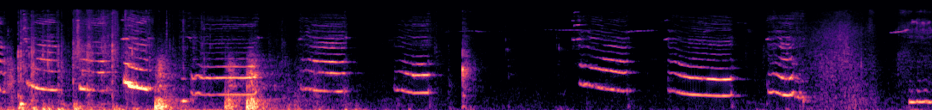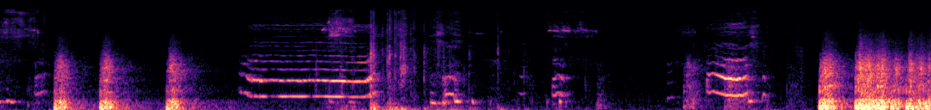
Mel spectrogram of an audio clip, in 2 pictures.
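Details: Nearly four-year-old smooth miniature Dachshund girl Choco, an affectionate indoor pet, lets out repeated tonal whining yips, each sliding downward, in bursts of two to four with brief gaps, plus one longer drawn-out cry and soft background noise.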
